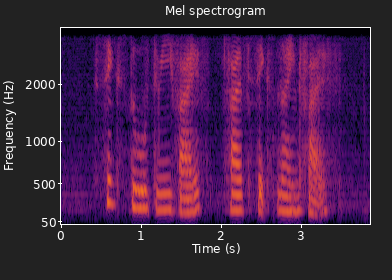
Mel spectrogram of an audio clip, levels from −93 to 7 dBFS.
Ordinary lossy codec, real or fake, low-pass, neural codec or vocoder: AAC, 24 kbps; fake; 3.6 kHz; vocoder, 24 kHz, 100 mel bands, Vocos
